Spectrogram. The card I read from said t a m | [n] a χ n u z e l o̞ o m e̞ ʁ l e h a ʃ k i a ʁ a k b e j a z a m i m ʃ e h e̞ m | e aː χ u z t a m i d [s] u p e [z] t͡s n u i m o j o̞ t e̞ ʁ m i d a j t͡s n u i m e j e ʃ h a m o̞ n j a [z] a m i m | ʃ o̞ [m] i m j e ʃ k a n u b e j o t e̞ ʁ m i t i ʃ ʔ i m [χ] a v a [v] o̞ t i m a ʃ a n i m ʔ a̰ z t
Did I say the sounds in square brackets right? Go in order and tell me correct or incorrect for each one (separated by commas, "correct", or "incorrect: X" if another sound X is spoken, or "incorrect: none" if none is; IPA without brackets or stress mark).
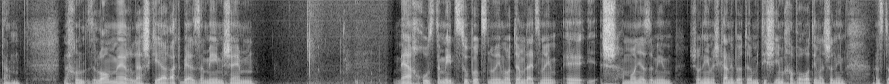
correct, correct, incorrect: ʁ, correct, incorrect: n, correct, incorrect: ʁ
